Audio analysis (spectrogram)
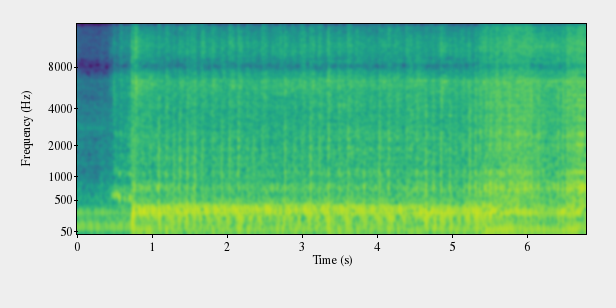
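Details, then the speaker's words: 50cc two-stroke mini trail bike after silencer modified with more holes and glass wool packing, exhaust noise cut about 50%: starts and settles into a steady buzzy idle with softened exhaust; normal running. "Nah itu tadi ya hasilnya setelah kita perbanyakin lubang di silencernya, sehingga suara dari knalpot itu menyebar ya, masuk ke glass wool sehingga teredam ya sekitar 50% lah."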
